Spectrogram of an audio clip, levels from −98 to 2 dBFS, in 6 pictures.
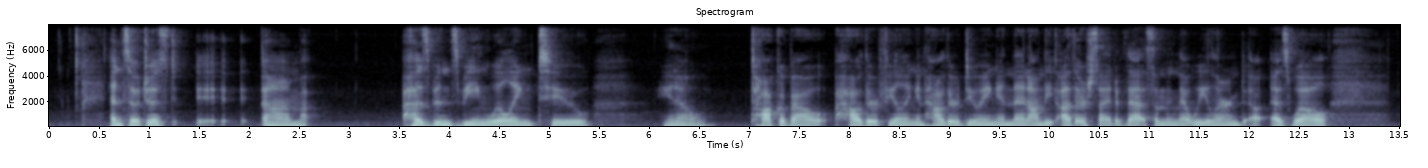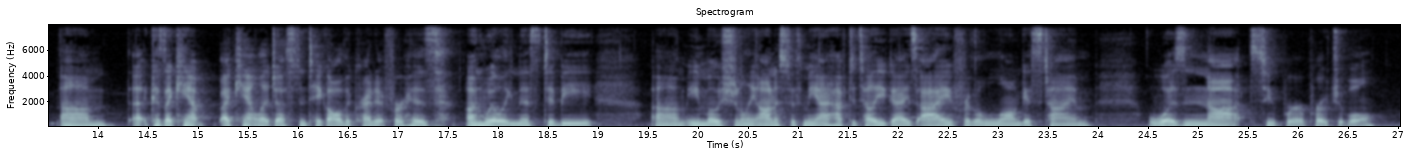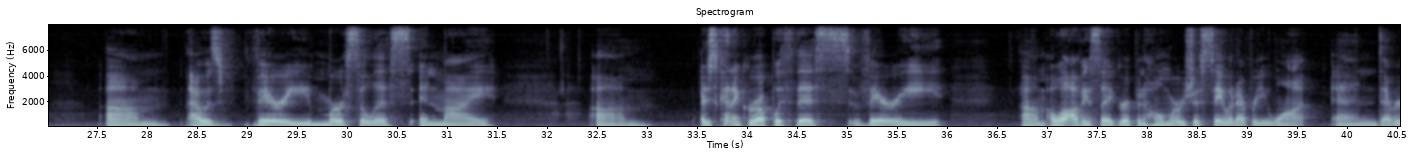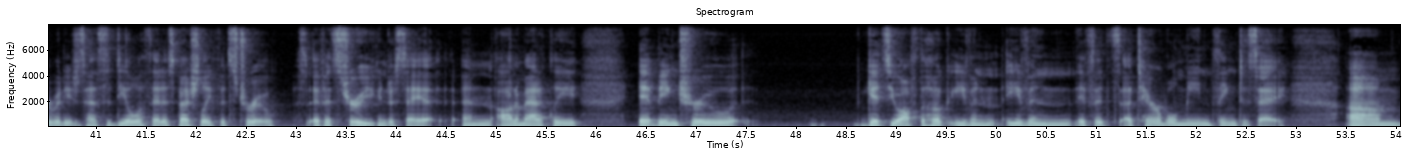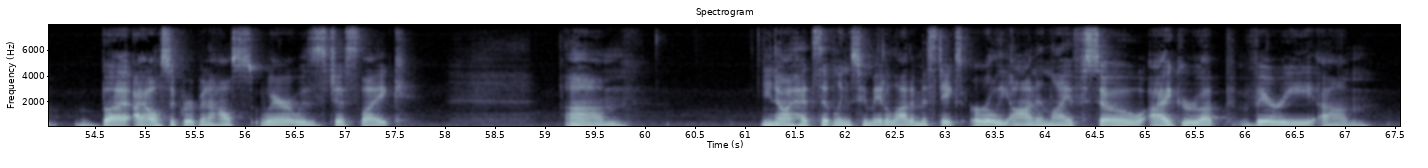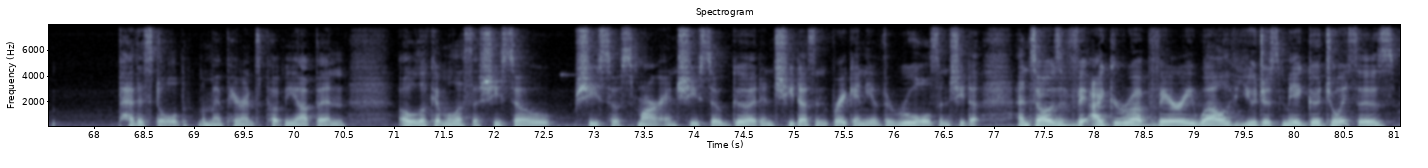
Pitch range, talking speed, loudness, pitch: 150-170 Hz, 170 wpm, -25 LUFS, 160 Hz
